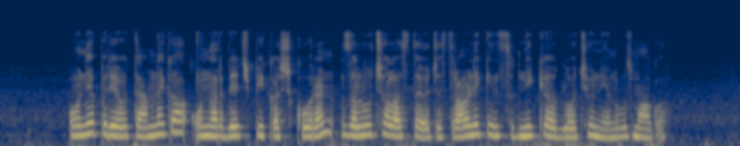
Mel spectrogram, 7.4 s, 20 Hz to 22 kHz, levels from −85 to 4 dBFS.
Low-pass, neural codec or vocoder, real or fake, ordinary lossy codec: 9.9 kHz; none; real; none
